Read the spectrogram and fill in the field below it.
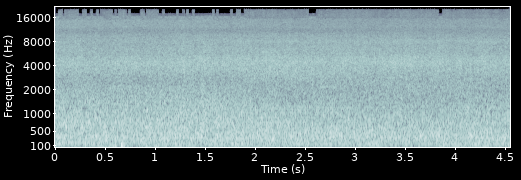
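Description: A waterfall roars loudly and close by in a constant, unbroken hiss of crashing water, with no speech.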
